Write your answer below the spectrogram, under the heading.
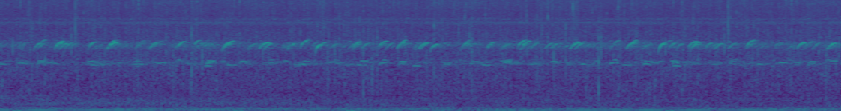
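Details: Coqui frogs serenading in tropical rain on Hawaii's Big Island: a rhythmic chorus of short two-note calls ending in a bright upward chirp, tightly overlapping among callers, set against soft rain hiss and occasional drops.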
